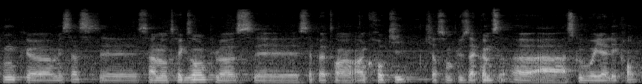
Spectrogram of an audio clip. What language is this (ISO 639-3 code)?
fra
